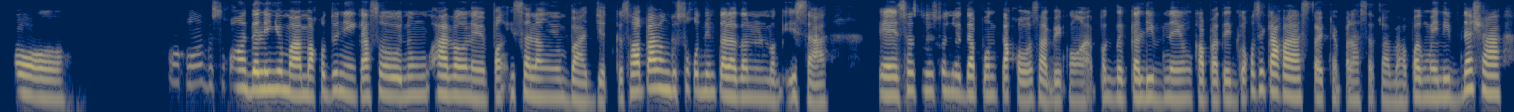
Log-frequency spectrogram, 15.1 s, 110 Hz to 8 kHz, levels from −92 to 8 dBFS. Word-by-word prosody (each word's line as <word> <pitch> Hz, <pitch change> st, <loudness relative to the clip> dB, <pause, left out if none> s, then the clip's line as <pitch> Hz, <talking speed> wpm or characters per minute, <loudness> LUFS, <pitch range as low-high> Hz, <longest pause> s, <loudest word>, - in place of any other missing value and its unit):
Oo. 195 Hz, -5 st, +2 dB, 1.0 s
Ako 335 Hz, -1 st, -16 dB
nga, 335 Hz, -, -11 dB
gusto 310 Hz, +1 st, -14 dB
ko -, -, -15 dB
nga 275 Hz, -1 st, +3 dB
dalhin 260 Hz, +1 st, +6 dB
yung 255 Hz, -, +1 dB
mama 210 Hz, -1 st, +5 dB
ko 235 Hz, -, -5 dB
dun 240 Hz, -1 st, -4 dB
eh, 210 Hz, -, -3 dB
kaso 205 Hz, 0 st, 0 dB
nung 215 Hz, +1 st, -7 dB
araw 215 Hz, -2 st, +3 dB
na 190 Hz, -2 st, -2 dB
yun 175 Hz, -, -16 dB
pang-isa 225 Hz, +3 st, -2 dB
lang 195 Hz, -1 st, -1 dB
yung 195 Hz, -1 st, -9 dB
budget 165 Hz, -2 st, -3 dB
ko -, -, -12 dB
tsaka 240 Hz, +2 st, +5 dB
parang 270 Hz, -1 st, +7 dB
gusto 250 Hz, +2 st, -6 dB
ko 245 Hz, -, -2 dB
din 235 Hz, 0 st, -6 dB
talaga 205 Hz, -3 st, +3 dB
nun 195 Hz, -1 st, -11 dB
mag-isa. 180 Hz, -4 st, -5 dB, 0.5 s
Eh, 210 Hz, -1 st, +4 dB
sa 250 Hz, -, -2 dB
susunod 240 Hz, -2 st, -6 dB
na 220 Hz, -, +6 dB
punta 215 Hz, -1 st, 0 dB
ko 175 Hz, -1 st, -3 dB
sabi 175 Hz, -2 st, -2 dB
ko 175 Hz, 0 st, -9 dB
nga, -, -, -5 dB
'pag 200 Hz, -4 st, -9 dB
nagka-leave 190 Hz, 0 st, -1 dB
na 185 Hz, -1 st, -2 dB
yung -, -, -11 dB
kapatid 180 Hz, -1 st, -2 dB
ko -, -, -2 dB
kasi 255 Hz, +2 st, -3 dB
kaka-start 205 Hz, -5 st, +4 dB
niya -, -, -11 dB
palang 180 Hz, -2 st, -8 dB
sa -, -, -11 dB
trabaho, 165 Hz, -1 st, -9 dB
'pag 195 Hz, -1 st, +1 dB
may 190 Hz, -, 0 dB
leave 195 Hz, -2 st, -5 dB
na 260 Hz, -, +4 dB
siya, 225 Hz, -4 st, +3 dB
205 Hz, 220 wpm, -25 LUFS, 185-235 Hz, 1.0 s, parang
